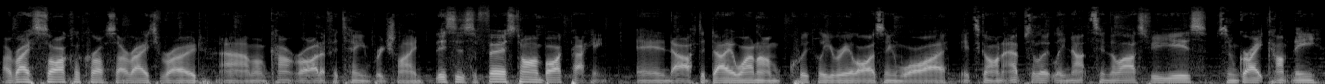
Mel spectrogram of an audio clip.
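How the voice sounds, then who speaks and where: Young australian man, very deep voice, upbeat, faint music behind. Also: normal speed, hardly any pauses. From Adelaide, Australia. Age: 20s. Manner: upbeat, relaxed. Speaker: racing cyclist.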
